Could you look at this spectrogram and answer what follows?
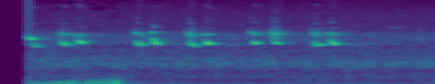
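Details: Mockingbird singing in the morning: a repeated phrase of bright chirped double notes around the same pitch, given roughly every third of a second, over steady low traffic rumble with a thump at the start.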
